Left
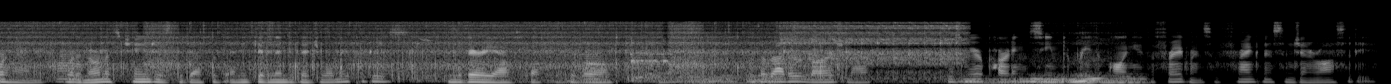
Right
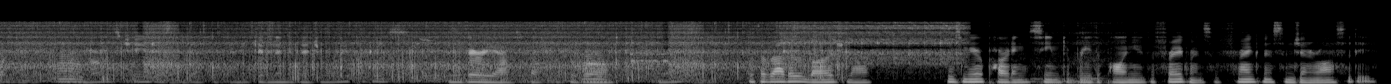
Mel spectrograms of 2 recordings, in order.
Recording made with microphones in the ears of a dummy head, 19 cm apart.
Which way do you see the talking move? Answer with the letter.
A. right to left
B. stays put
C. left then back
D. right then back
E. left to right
E.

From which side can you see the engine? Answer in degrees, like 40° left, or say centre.
60° left.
